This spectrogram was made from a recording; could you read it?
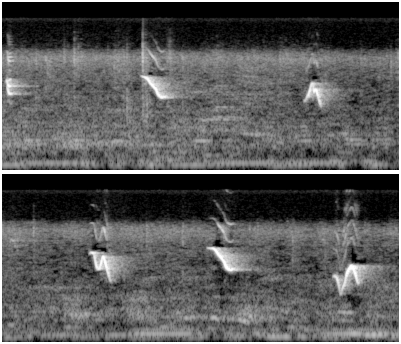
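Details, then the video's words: Red-cowled cardinal, a caged bird kept by a Brazilian breeder, singing on Christmas Day: spaced, sharp whistled notes sliding down or up, about one every second, over faint low background hum. "Galo de campina FENRIR cantando e batendo fogo"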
